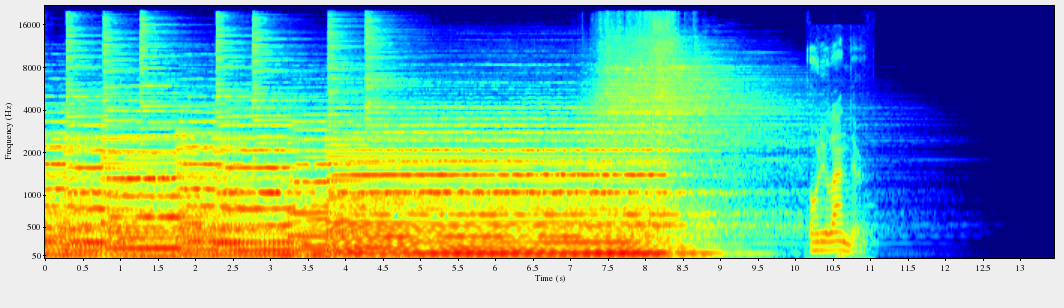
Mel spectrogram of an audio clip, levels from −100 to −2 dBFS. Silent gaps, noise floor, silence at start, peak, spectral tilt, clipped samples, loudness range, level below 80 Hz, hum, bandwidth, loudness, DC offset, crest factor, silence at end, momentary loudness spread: none; under -90 dBFS; 0 s; -2 dBFS; -6 dB/octave; under 0.1%; 18 LU; -26 dBFS; none; over 20 kHz; -16 LUFS; under 0.1%; 14 dB; 2.6 s; 13 LU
